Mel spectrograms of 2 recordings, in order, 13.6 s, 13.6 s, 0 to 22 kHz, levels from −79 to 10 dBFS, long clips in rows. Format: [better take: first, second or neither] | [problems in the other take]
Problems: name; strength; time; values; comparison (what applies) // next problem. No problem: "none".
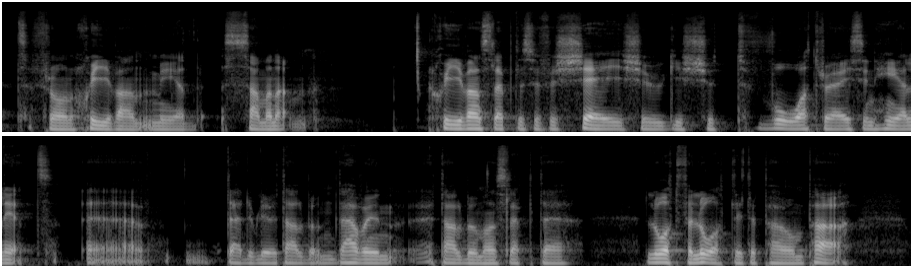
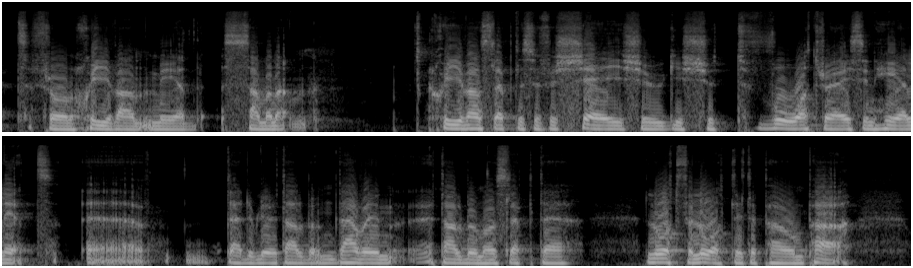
first | distortion; heavy; 6 dB below the speech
